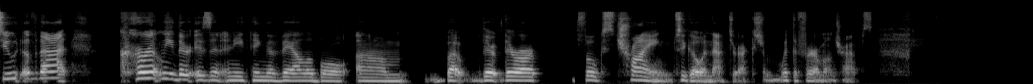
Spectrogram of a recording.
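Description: A middle-aged woman speaks with animation over an online call.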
